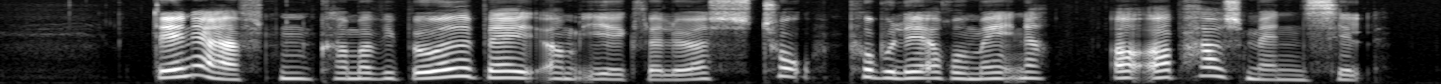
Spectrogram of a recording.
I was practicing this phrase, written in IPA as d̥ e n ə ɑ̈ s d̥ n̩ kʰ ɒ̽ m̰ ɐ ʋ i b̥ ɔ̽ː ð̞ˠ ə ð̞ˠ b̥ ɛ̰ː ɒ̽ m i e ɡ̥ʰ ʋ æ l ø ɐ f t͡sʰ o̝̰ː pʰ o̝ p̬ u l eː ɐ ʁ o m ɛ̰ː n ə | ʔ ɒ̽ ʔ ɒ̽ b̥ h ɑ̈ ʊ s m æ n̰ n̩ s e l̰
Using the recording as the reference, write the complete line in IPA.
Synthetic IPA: d̥ e n ə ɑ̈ f d̥ n̩ kʰ ɒ̽ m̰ ɐ ʋ i b̥ ɔ̽ː ð̞ˠ ə b̥ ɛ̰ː ɒ̽ m i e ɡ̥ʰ ʋ æ l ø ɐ s t͡sʰ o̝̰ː pʰ o̝ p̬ u l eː ɐ ʁ o m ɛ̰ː n ɐ | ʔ ɒ̽ ʔ ɒ̽ b̥ h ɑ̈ ʊ s m æ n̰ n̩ s e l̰

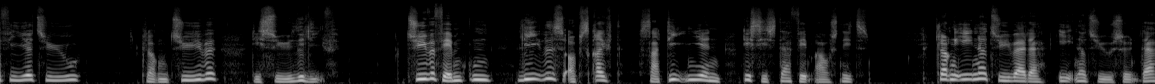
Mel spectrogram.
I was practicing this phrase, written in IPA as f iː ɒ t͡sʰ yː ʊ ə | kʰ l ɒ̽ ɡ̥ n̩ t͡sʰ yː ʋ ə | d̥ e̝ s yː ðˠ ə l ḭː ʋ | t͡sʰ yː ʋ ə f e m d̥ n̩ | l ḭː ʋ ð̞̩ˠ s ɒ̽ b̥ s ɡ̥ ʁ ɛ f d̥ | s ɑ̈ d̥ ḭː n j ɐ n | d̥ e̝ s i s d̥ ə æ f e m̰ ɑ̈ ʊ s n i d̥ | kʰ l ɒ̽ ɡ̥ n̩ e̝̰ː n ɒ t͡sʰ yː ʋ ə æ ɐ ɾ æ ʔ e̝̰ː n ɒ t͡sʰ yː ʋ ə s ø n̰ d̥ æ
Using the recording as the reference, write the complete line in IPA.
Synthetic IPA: f iː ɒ t͡sʰ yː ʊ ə | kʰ l ɒ̽ ɡ̥ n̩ t͡sʰ yː ʋ ə | d̥ e̝ s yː ðˠ ə l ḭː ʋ | t͡sʰ yː ʋ ə f e m d̥ n̩ | l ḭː ʋ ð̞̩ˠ s ɒ̽ b̥ s ɡ̥ ʁ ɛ f d̥ | s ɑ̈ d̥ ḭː n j ə n | d̥ e̝ s i s d̥ ə æ f e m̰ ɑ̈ ʊ s n i d̥ | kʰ l ɒ̽ ɡ̥ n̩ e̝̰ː n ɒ t͡sʰ yː ʋ ə æ ɐ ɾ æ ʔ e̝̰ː n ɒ t͡sʰ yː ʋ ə s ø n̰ d̥ æ

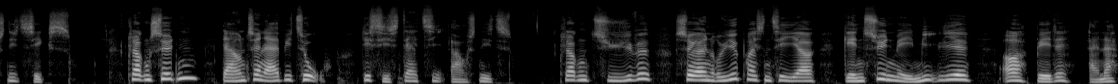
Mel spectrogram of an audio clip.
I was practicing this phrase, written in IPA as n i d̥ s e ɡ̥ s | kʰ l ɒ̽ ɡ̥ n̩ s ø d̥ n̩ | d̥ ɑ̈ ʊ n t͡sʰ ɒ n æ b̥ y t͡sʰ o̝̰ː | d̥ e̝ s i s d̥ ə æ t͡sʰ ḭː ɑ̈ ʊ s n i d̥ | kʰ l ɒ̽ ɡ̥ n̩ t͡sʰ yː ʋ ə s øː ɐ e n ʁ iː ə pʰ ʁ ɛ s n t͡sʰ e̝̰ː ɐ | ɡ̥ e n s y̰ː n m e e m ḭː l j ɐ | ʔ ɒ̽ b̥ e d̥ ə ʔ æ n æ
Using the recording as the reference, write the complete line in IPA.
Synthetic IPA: n i d̥ s e ɡ̥ s | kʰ l ɒ̽ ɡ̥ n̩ s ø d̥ n̩ | d̥ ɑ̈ ʊ n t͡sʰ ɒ n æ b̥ i t͡sʰ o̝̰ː | d̥ e̝ s i s d̥ ə æ t͡sʰ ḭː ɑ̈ ʊ s n i d̥ | kʰ l ɒ̽ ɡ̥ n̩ t͡sʰ yː ʋ ə s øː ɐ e n ʁ yː ə pʰ ʁ ɛ s n t͡sʰ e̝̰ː ɐ | ɡ̥ e n s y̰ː n m e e m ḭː l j ə | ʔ ɒ̽ b̥ e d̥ ə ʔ æ n æ

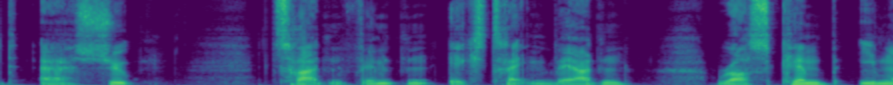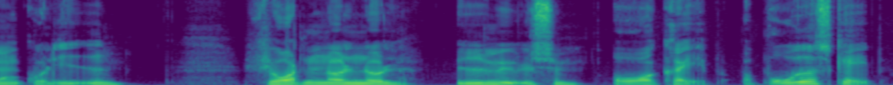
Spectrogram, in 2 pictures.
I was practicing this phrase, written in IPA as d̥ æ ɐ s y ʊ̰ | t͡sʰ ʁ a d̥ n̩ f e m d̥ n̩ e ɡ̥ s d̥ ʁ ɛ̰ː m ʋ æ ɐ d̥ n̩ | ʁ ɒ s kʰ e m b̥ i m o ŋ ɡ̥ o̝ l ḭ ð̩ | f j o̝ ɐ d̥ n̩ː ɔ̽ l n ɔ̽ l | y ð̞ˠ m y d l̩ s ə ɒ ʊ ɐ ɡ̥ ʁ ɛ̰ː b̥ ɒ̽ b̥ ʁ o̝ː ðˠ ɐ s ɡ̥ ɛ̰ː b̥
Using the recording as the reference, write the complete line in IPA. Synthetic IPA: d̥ æ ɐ s y ʊ̰ | t͡sʰ ʁ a d̥ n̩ f e m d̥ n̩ e ɡ̥ s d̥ ʁ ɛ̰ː m ʋ æ ɐ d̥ n̩ | ʁ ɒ s kʰ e m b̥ i m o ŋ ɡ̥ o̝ l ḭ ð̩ | f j o̝ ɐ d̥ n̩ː ɔ̽ l n ɔ̽ l | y ð̞ˠ m y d l̩ s ə ɒ ʊ ɐ ɡ̥ ʁ ɛ̰ː b̥ ɒ̽ b̥ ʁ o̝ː ðˠ ɐ s ɡ̥ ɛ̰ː b̥

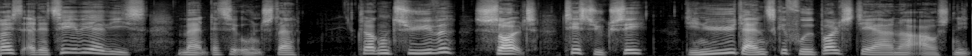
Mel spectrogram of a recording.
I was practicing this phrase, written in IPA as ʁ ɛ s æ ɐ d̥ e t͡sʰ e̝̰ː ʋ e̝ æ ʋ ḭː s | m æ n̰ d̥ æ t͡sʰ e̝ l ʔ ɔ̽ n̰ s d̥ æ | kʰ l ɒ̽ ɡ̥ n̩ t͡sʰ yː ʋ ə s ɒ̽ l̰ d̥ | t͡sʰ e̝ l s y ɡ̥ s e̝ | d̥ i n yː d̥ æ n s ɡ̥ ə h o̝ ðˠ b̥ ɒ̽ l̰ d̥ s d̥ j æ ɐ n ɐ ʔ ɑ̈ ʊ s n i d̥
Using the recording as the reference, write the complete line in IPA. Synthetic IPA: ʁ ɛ s æ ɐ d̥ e t͡sʰ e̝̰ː ʋ e̝ æ ʋ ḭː s | m æ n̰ d̥ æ t͡sʰ e̝ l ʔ ɔ̽ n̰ s d̥ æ | kʰ l ɒ̽ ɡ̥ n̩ t͡sʰ yː ʋ ə s ɒ̽ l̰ d̥ | t͡sʰ e̝ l s y ɡ̥ s e̝ | d̥ i n yː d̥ æ n s ɡ̥ ə f o̝ ðˠ b̥ ɒ̽ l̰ d̥ s d̥ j æ ɐ n ɐ ʔ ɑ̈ ʊ s n i d̥

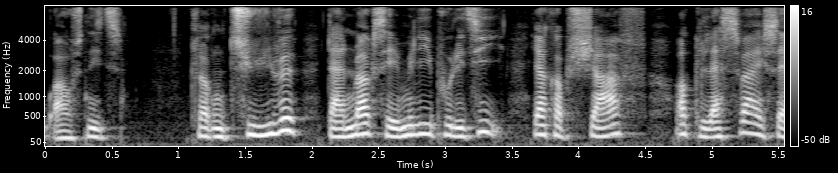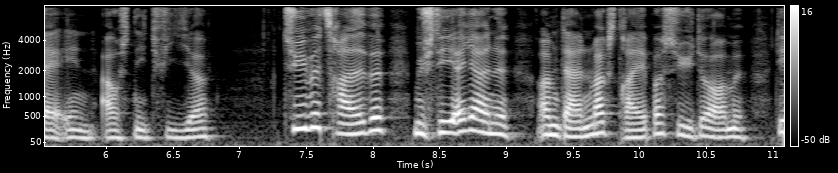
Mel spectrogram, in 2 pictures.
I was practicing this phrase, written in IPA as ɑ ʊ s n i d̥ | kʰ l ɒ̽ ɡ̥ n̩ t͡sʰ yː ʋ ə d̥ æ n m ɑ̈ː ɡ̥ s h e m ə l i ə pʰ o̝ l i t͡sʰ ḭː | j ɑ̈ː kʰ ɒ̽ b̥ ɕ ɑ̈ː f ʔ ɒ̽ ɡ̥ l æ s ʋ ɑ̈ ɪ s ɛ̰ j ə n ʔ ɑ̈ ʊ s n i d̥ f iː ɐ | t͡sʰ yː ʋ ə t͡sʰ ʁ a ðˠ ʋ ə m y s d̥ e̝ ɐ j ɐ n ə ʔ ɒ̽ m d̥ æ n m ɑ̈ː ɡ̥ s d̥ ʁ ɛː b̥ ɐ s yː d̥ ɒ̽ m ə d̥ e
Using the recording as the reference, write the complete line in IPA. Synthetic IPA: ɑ ʊ s n i d̥ | kʰ l ɒ̽ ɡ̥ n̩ t͡sʰ yː ʋ ə d̥ æ n m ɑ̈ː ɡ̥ s h e m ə l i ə pʰ o̝ l i t͡sʰ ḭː | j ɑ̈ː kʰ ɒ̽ b̥ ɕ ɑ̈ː f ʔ ɒ̽ ɡ̥ l æ s ʋ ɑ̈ ɪ s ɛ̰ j ə n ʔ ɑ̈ ʊ s n i d̥ f iː ɐ | t͡sʰ yː ʋ ə t͡sʰ ʁ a ðˠ ʋ ə m y s d̥ e̝ ɐ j ɐ n ə ʔ ɒ̽ m d̥ æ n m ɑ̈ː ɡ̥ s d̥ ʁ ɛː b̥ ɐ s yː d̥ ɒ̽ m ə d̥ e

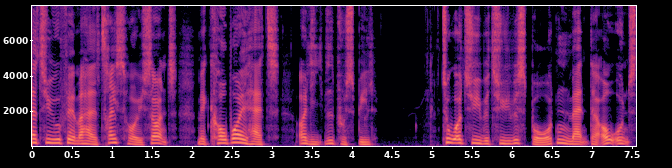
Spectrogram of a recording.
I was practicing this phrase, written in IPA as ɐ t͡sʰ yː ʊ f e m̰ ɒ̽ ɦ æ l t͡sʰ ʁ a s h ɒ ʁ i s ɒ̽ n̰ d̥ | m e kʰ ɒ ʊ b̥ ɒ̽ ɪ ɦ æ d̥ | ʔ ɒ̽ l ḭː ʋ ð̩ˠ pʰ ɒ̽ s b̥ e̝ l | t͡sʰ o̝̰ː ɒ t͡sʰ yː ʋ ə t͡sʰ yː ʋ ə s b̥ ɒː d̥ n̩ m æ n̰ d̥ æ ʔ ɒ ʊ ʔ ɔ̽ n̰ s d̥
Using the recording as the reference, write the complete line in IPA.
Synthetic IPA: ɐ t͡sʰ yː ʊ f e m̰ ɒ̽ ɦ æ l t͡sʰ ʁ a s h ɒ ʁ i s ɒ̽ n̰ d̥ | m e kʰ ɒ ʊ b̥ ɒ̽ ɪ ɦ æ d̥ | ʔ ɒ̽ l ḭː ʋ ð̩ˠ pʰ ɒ̽ s b̥ e̝ l | t͡sʰ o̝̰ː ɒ t͡sʰ yː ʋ ə t͡sʰ yː ʋ ə s b̥ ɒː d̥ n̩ m æ n̰ d̥ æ ʔ ɒ ʊ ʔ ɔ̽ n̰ s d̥

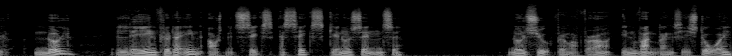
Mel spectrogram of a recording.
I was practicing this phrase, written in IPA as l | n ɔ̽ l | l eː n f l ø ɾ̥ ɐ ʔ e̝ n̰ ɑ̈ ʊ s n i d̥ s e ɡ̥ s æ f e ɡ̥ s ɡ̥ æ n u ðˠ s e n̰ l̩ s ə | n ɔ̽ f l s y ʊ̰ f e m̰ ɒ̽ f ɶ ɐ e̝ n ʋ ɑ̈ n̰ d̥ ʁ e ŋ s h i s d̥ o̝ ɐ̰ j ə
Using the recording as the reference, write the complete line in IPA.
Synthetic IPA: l | n ɔ̽ l | l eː n f l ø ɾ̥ ɐ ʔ e̝ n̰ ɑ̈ ʊ s n i d̥ s e ɡ̥ s æ s e ɡ̥ s ɡ̥ e n u ðˠ s e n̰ l̩ s ə | n ɔ̽ l s y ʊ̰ f e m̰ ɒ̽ f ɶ ɐ e̝ n ʋ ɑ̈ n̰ d̥ ʁ e ŋ s h i s d̥ o̝ ɐ̰ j ə

